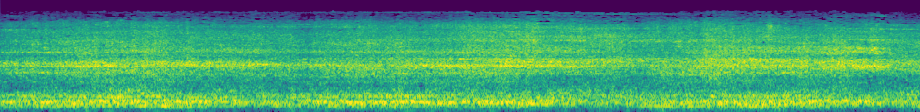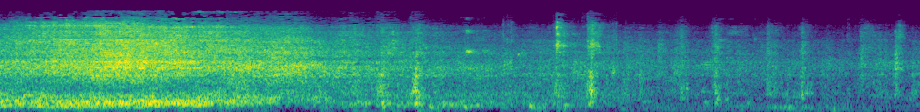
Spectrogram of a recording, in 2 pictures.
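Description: TLK passenger coaches rolling past as the train departs: a loud, steady rumble of wheels on rail that fades away from about nine seconds in as the last coach goes by, leaving a few faint clicks.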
